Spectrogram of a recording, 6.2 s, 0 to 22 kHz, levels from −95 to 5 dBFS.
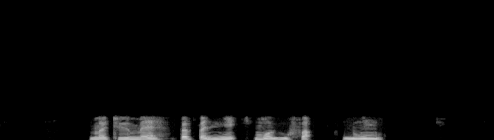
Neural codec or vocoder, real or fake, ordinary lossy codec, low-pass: none; real; Opus, 64 kbps; 3.6 kHz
